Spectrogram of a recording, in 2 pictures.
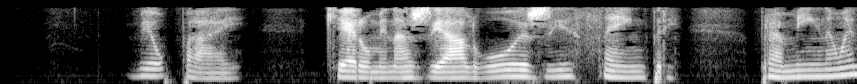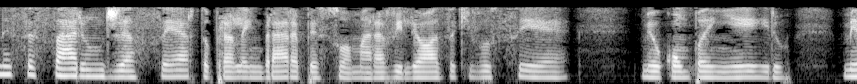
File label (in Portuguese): HOMENAGEM AO PAI, Só Voz, fem; Telemensagens; HOMENAGENS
